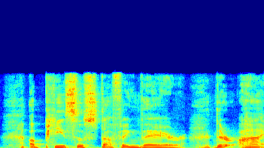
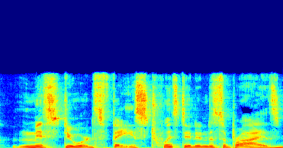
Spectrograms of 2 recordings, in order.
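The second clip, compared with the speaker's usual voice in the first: ordinary talk, nothing marked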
